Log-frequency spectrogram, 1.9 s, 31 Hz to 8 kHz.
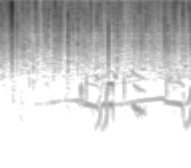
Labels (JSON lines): {"label": "biophony, cascading saw", "recorder": "SoundTrap 600 or HydroMoth"}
